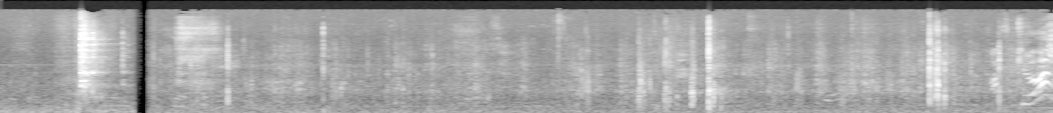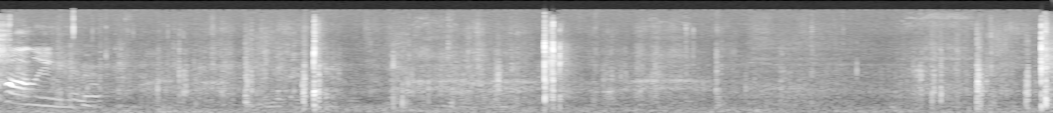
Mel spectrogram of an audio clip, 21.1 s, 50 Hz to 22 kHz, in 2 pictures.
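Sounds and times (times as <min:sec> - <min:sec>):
bat cracking a ball: 0:20.8 - 0:21.0.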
